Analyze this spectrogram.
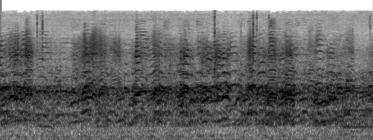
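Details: Arriving Canada geese settling onto the main pond at Sapsucker Woods, Ithaca, for the night in late October; many birds honking at once, a thick rolling chorus with frequent punctuating calls.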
